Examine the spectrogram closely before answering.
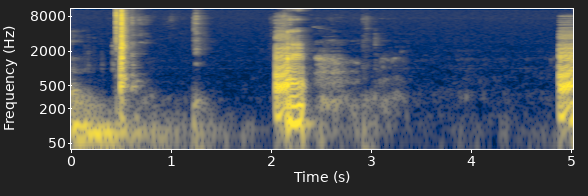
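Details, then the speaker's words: Hitachi TRK-510ER transistor radio, playing a tape: slow, uneven low booping bursts with silences between. "the tape spindles on going around and we're getting a very strange noise coming out of here"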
